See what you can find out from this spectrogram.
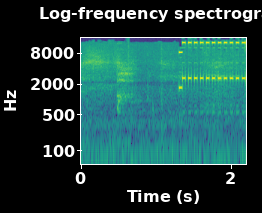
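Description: After a quiet moment, a telephone starts ringing nearby with a rapid, warbling electronic trill, its pulses steady and fairly loud, with no one talking over it.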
